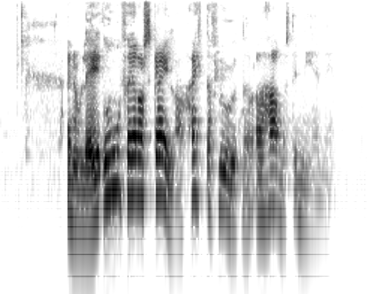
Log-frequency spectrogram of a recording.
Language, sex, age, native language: Icelandic, male, 30-39, Icelandic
